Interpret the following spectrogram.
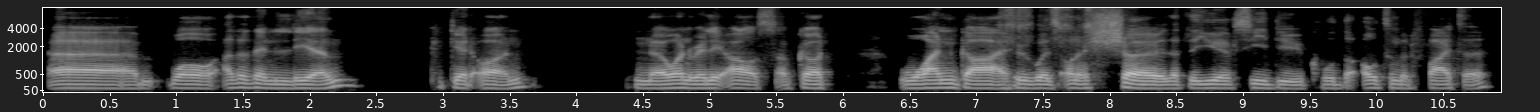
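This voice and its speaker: A man's voice: low-pitched, flat delivery, measured pace, dark tone. A young South African man hosting a podcast in a casual, chatty style. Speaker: podcast host. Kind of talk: casual chat.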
